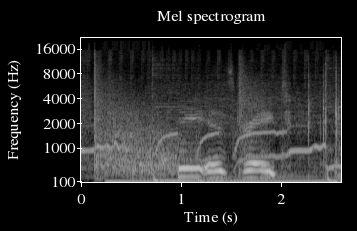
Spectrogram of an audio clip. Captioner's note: gun fires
